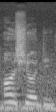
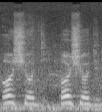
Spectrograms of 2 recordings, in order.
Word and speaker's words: Oshodi: conductor in lagos and you are calling oshodi oh shoji no no no no no you are getting it wrong oh oh that's the defined way of pronouncing uh sorry pronouncing it in lagos state you have you know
